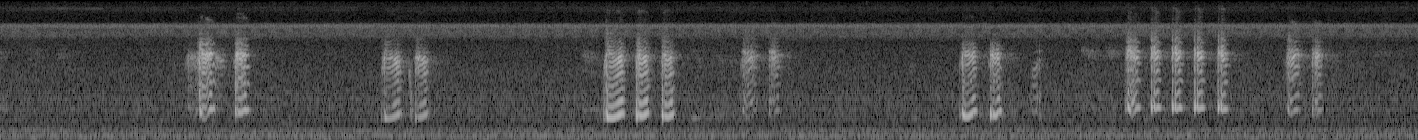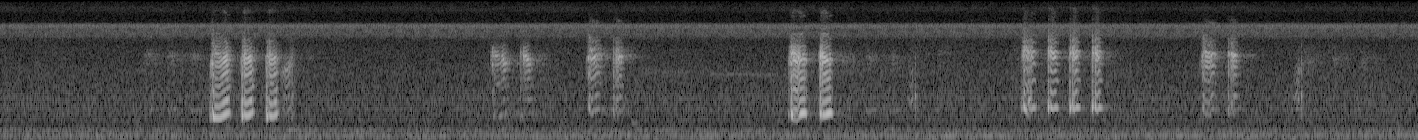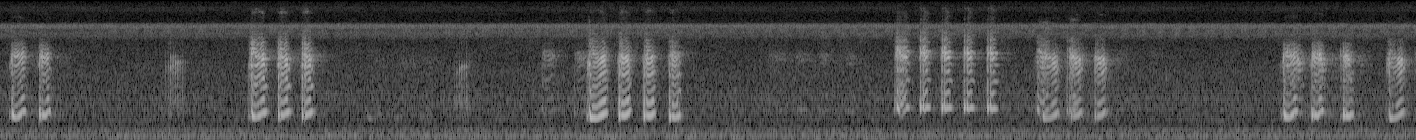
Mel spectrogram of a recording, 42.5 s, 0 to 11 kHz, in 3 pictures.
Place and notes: Taomi Ln., Puli Township - Frogs chirping
Frogs chirping, Ecological pool
Zoom H2n MS+XY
